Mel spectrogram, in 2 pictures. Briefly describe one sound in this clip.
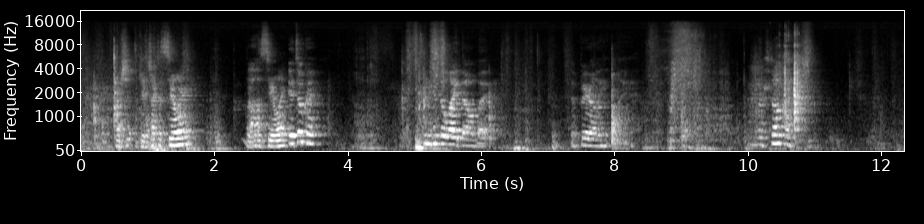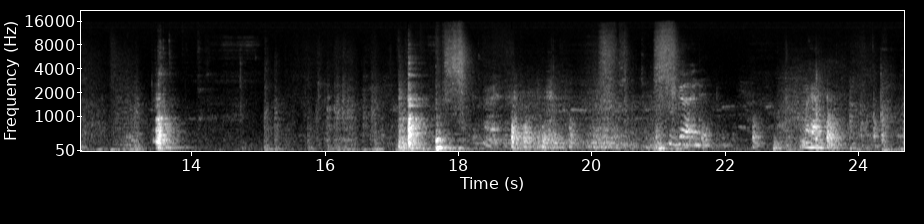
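A wooden cabinet scrapes and knocks as it is tipped upright.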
